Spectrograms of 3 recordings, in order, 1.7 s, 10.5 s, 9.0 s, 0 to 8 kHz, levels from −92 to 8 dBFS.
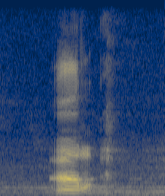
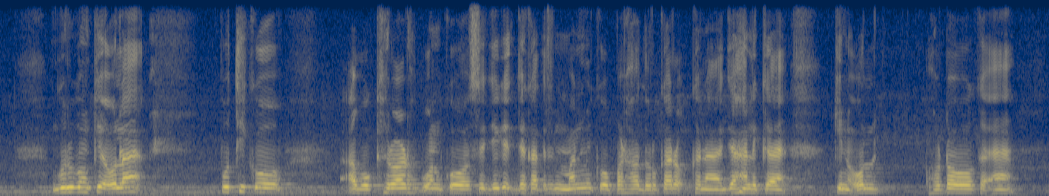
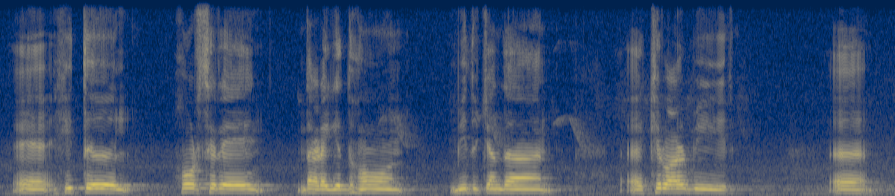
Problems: none marked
